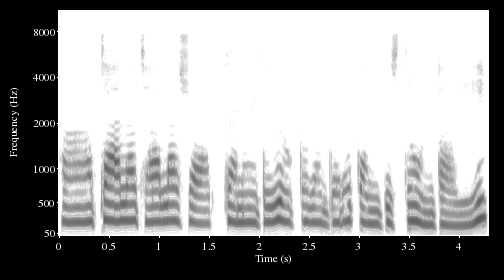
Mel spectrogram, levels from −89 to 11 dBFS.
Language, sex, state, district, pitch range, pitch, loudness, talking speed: Telugu, male, Telangana, Karimnagar, 205-230 Hz, 220 Hz, -35 LUFS, 125 wpm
